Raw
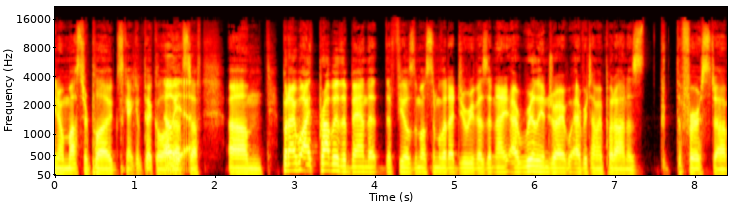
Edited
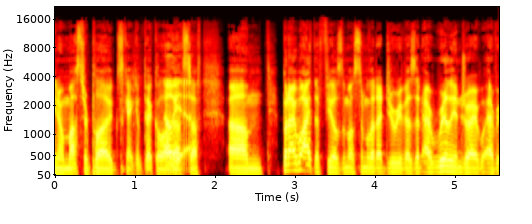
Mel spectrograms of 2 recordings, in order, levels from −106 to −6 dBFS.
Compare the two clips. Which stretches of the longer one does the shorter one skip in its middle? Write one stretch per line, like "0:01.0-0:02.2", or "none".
0:03.2-0:04.1
0:05.5-0:05.7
